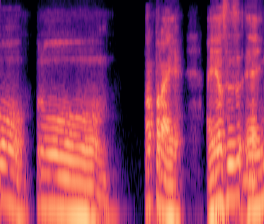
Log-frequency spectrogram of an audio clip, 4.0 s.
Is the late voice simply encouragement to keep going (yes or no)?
yes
